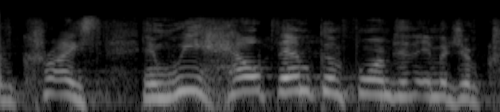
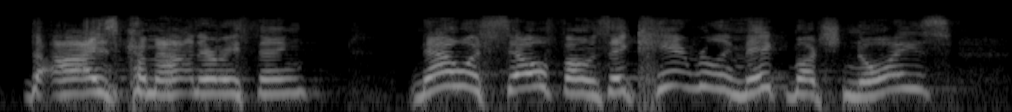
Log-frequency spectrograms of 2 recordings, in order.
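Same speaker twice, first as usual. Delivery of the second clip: ordinary delivery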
